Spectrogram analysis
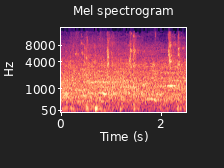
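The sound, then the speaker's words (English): A basketball is dribbled hard on the court during a professional game, a string of low, dull bounces partly masked by steady crowd noise. “Aaron Gordon just pounding the dribble up top, breaks the rhythm.”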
